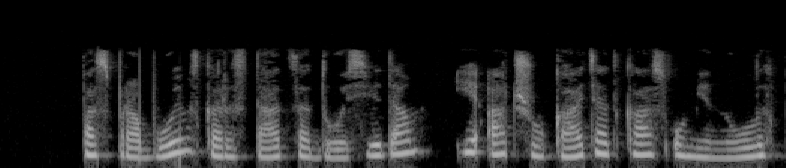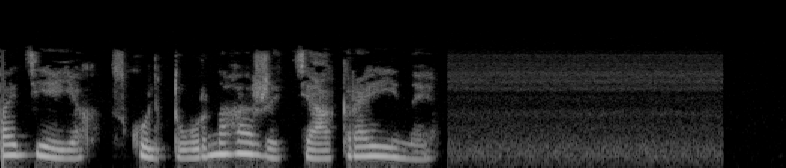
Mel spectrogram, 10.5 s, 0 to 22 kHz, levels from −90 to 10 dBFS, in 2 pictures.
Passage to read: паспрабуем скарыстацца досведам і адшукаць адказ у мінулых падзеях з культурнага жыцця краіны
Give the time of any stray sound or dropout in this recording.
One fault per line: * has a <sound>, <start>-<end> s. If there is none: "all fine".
all fine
